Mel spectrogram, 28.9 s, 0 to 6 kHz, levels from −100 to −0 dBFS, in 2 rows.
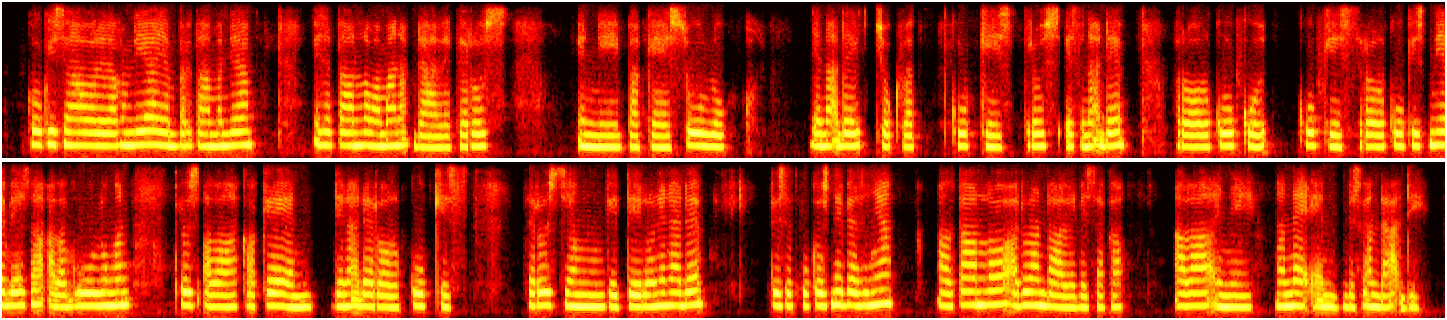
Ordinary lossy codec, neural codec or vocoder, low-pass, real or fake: Opus, 16 kbps; none; 5.4 kHz; real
